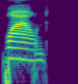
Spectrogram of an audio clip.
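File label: "wound", American English; verb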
